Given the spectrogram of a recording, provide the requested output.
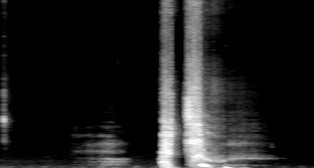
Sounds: Sneeze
